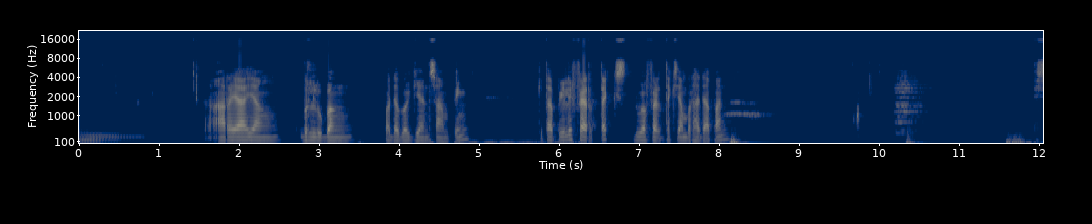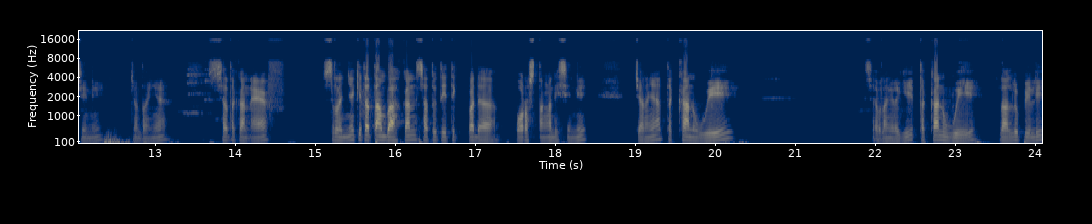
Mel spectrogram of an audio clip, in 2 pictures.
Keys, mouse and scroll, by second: 2.6 a, 4.3-6.5 middle drag, 6.5-9.5 right drag, 9.5-13.9 middle drag, 13.9 f, 19.9 w, 22.9 w.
